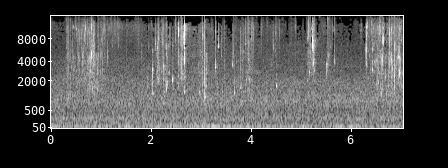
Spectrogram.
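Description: Lamb broth being ladled and dripping, with small scattered clicks and wet splashes over a steady low hum.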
